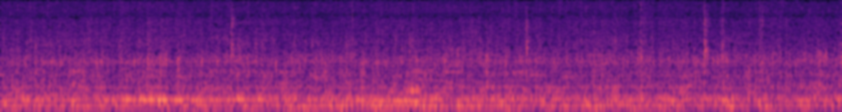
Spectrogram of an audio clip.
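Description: Adobo sa gata simmering in a pot, a steady bubbling hiss that holds throughout with small pops.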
